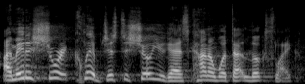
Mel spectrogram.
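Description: A man's voice: high voice, expressive, brisk, pushed and bright. A man preaching a sermon as pastor, talking to his congregation in a conversational way with frequent restarts and asides. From grew up in Chile as a missionary kid. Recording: church hall reverb.

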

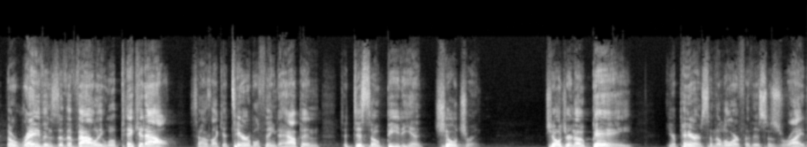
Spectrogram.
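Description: A man with a Southern US accent preaching a sermon as a pastor, his voice rough, hoarse and hollow as if inside a barrel, phrasing deliberately. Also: sits high, pushed and bright, poor audio. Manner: deliberate phrasing with scripture recitation.

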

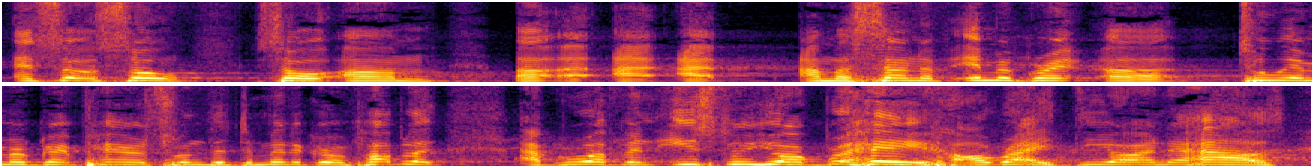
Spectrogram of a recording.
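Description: High gravelly preaching man in hall. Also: steady tone, fast, hardly any pauses. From United States. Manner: impassioned preaching, often shouting and stretching words. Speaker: pastor. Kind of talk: sermon. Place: church sanctuary. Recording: long hall reverb.

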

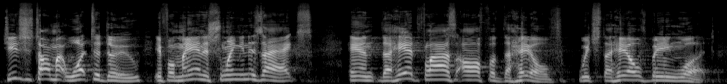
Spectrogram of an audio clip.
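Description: A man preaching a sermon, reading scripture in King James wording and telling folksy, humorous stories. He rises to loud, emphatic questions and drops to quiet, low storytelling. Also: moderate pace.

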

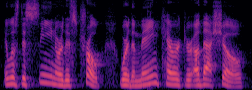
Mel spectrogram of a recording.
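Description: A male pastor in his thirties preaches a sermon like a friendly chat, telling stories with lively energy. His voice sits high for a man. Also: moderate pace. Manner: lively, chatty storytelling.

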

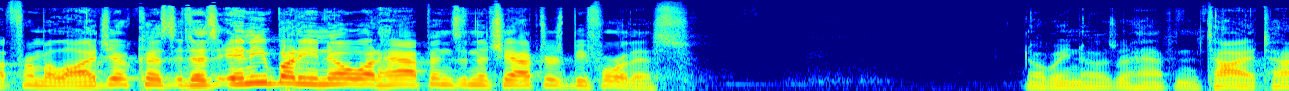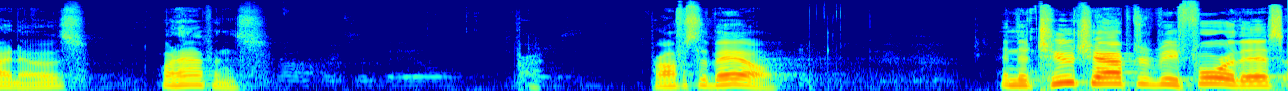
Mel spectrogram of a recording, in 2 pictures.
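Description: A man's voice: sits high, smooth. A man preaching a casual sermon, telling a Bible story with sarcastic, conversational asides and acted quotes. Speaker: pastor.

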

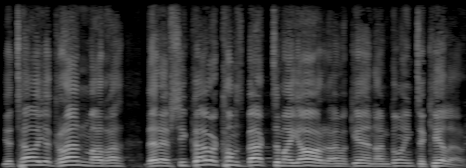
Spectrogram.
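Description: A preacher putting on a wry Scottish missionary. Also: male voice, sits high, a little fast, fairly bright tone, voice pushed up. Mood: mock threatening. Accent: Scottish, put on. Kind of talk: sermon anecdote.

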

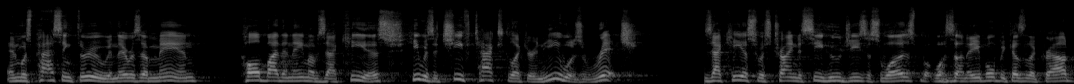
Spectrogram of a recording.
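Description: Preacher with a bright voice in a reverberant hall. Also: male voice, fairly high pitch. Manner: conversational and animated, swinging between hushed and emphatic. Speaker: pastor. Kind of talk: sermon. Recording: long reverb of a large hall.

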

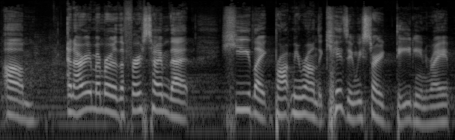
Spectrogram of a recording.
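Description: Middle-aged woman, lowish voice, tearful and rambling church testimony over soft music. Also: normal speed, in a large hall. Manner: emotional, chatty, lots of "like". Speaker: church member giving a testimony.

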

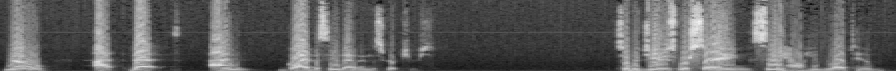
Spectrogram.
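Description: Conversational preacher, fairly high male voice. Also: low-quality recording. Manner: conversational, acts out quoted voices. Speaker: pastor. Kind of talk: sermon.

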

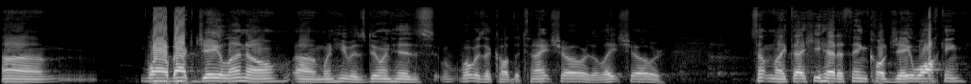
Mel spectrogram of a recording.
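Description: Guy preaching casually in a big echoey hall, smooth clean voice, jokey, keeps checking in with the crowd. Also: mid-range voice, fairly even intonation, normal speed. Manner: informal, joking, with rhetorical check-in questions. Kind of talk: casual sermon to a congregation. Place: large room, speaking to a congregation. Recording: long hall reverb.

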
